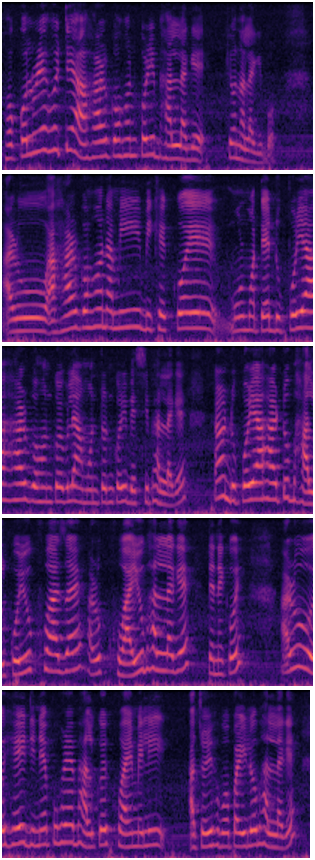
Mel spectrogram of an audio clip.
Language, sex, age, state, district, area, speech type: Assamese, female, 30-45, Assam, Kamrup Metropolitan, urban, spontaneous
